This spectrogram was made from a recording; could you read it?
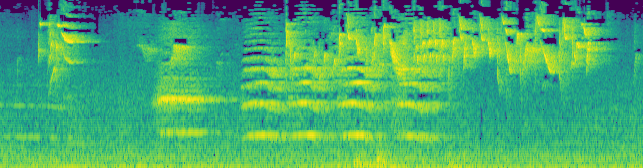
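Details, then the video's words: European goldfinch, a wild-caught adult over three years old, sings bright twittering phrases of fast high chirps and buzzy trills, starting sparse then running continuously, with a steady faint whistled tone underneath. "تغريد طائر الحسون"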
